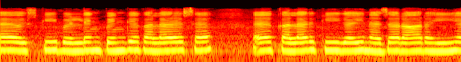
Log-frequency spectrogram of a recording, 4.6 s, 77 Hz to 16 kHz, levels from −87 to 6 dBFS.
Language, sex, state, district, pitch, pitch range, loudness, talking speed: Hindi, female, Rajasthan, Nagaur, 215 Hz, 205-220 Hz, -13 LUFS, 180 wpm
